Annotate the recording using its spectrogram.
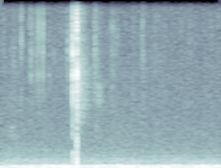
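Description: Gloved fingers pressing an adhesive bandage onto a palm over a low steady room hum: a single sharp click about three-quarters of a second in, and a few fainter ticks.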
